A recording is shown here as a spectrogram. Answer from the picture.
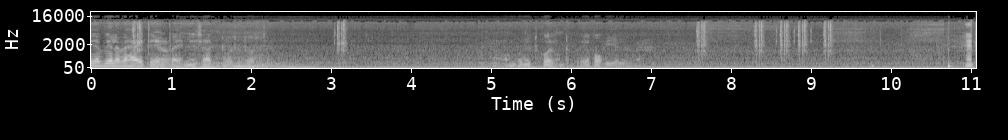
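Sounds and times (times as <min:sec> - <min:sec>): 
speech: 0:00.0 - 0:02.3, 0:05.2 - 0:07.0
camera shutter clicks from a photo taken from a car: 0:03.0 - 0:03.3, 0:07.6 - 0:09.4.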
